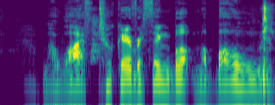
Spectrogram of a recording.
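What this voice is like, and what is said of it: Bad southern-accented character impression. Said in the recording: “the Bones voice ... you can southern up the Bones voice a little. ... If you're a skilled mimic, which neither of us clearly are. ... the Carl Urban Bones, because that's a bad accent, and I can do a bad accent.”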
